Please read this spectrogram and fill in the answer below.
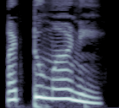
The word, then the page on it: ಅಡಿಮಣೆ: aḍimaṇe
